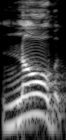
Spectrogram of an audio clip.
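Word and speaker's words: knob: घुटना देखिए यहां पे के एन ओ बी इसको क्या पढ़ेंगे नोब कनब नहीं पढ़िए ठीक है नोब का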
